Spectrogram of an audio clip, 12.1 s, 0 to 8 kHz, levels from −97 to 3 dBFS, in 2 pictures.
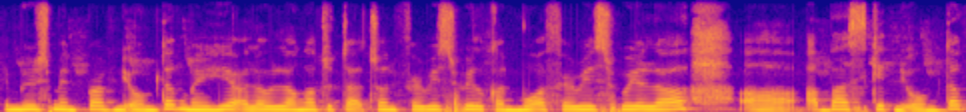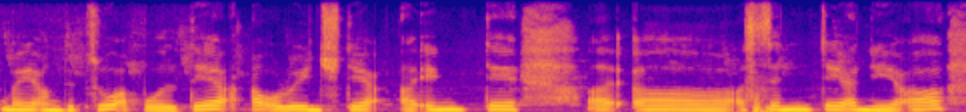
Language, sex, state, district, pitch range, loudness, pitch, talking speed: Mizo, female, Mizoram, Aizawl, 220-240 Hz, -11 LUFS, 230 Hz, 245 wpm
